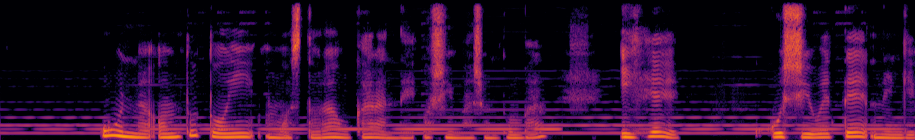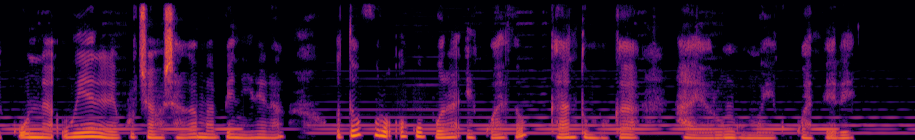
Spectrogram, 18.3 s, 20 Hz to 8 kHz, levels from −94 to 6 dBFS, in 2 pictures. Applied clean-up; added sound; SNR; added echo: none; Wind instrument, woodwind instrument + Musical instrument; 15 dB; none.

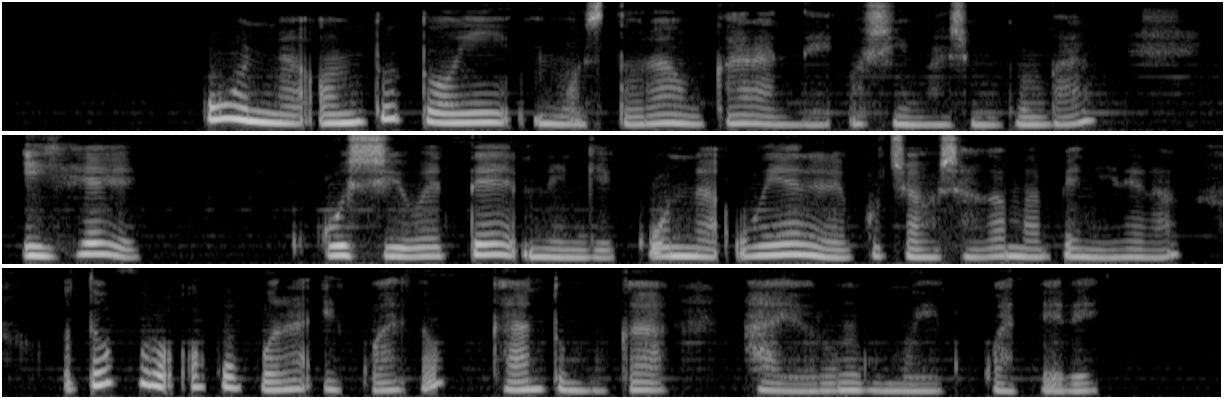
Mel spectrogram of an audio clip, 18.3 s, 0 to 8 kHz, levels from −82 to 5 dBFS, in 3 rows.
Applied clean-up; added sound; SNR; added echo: neural separator model SepFormer DNS4.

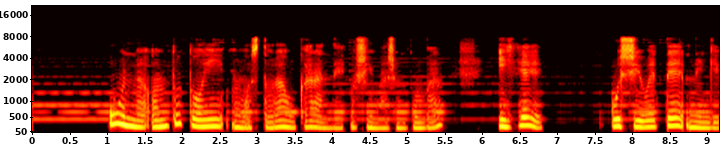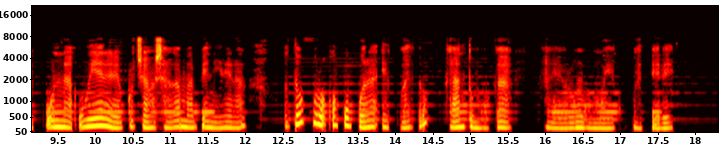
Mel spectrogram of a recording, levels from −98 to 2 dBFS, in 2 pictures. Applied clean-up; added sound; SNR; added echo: neural mask model RNNoise.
